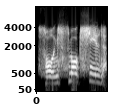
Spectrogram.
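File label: throwing smoke, gendarmerie female; vo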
